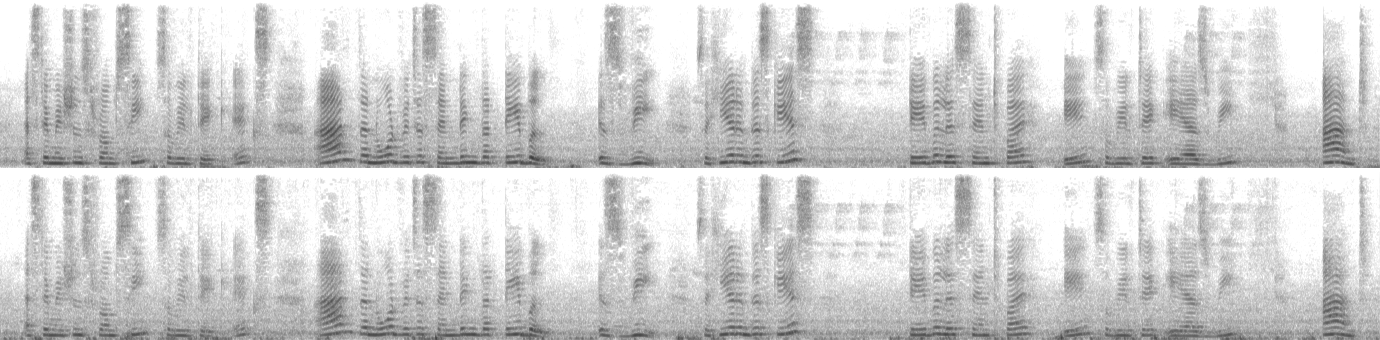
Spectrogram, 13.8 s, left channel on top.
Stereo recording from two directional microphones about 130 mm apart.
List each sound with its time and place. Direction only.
0.2 s a woman's voice: 50° left (ahead or behind)
9.1 s a woman's voice: 45° left (ahead or behind)
13.2 s a sound: 55° left (ahead or behind)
